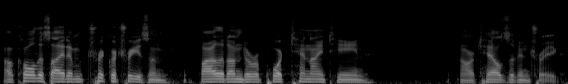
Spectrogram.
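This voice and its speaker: A man's voice: mid-range voice, fairly quick, clean tone, no echo, close to an everyday voice. A man playing a dutiful, wry investigator answering to his boss in an audio drama. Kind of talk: scripted audio drama acting.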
